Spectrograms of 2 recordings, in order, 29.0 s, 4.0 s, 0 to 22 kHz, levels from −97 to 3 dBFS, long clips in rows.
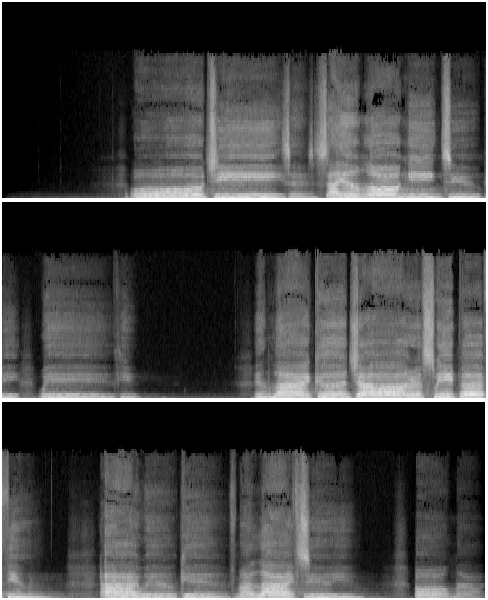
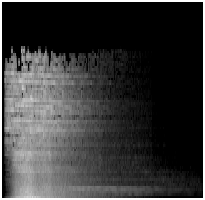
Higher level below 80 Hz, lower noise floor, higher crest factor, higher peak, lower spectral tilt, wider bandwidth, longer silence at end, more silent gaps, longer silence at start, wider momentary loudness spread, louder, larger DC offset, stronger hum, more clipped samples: second, -64 dBFS vs -30 dBFS; second, -78 dBFS vs -83 dBFS; about the same, 18 dB vs 22 dB; about the same, -2 dBFS vs -2 dBFS; first, -4.5 dB/octave vs -2.5 dB/octave; about the same, 16.5 kHz vs 17 kHz; second, 0.15 s vs 2.5 s; neither; first, 2.45 s vs 0.05 s; second, 17 LU vs 20 LU; about the same, -19 LUFS vs -19 LUFS; neither; neither; neither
